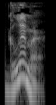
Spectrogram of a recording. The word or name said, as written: glimmer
